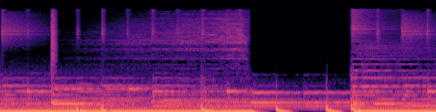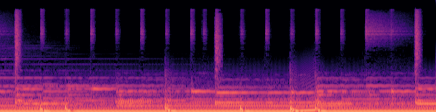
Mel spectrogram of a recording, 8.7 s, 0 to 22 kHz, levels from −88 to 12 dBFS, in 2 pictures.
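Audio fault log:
No fault is logged for this clip.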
